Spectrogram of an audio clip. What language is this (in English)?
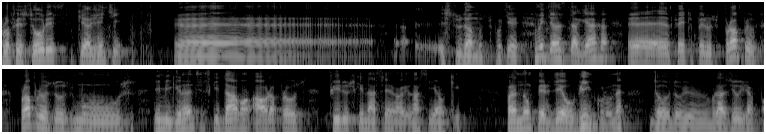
Portuguese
